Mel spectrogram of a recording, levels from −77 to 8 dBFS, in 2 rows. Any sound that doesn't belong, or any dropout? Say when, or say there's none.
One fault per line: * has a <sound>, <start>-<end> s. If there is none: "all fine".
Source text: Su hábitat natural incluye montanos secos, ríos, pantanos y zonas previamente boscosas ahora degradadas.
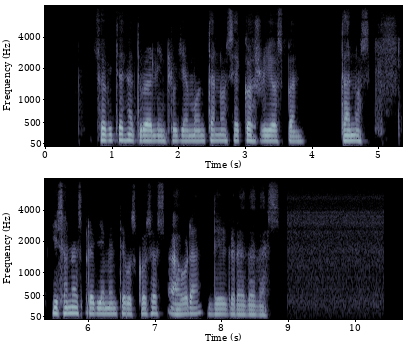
all fine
